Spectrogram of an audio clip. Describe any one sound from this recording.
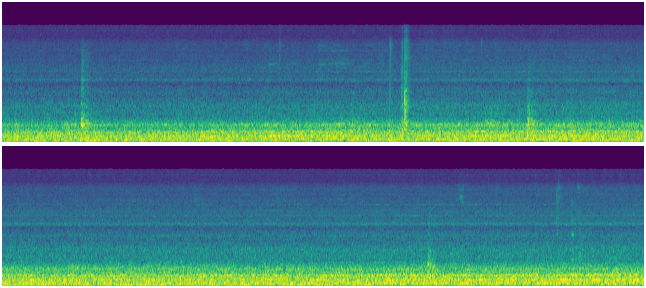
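A train rumbles steadily along the rails from inside the cab.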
